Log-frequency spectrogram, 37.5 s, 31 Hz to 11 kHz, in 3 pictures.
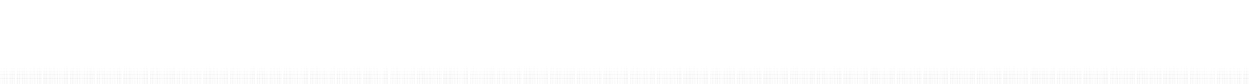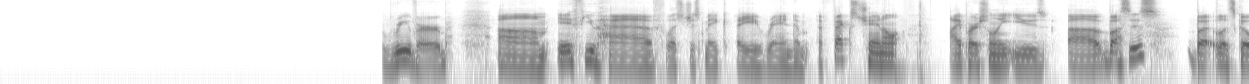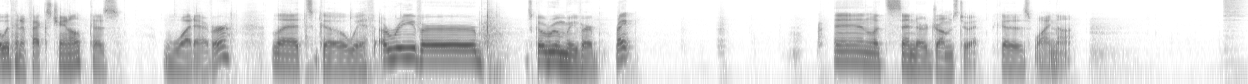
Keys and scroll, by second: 27.7-29.2 typing, 29.9 Return, 37.2 space.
